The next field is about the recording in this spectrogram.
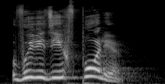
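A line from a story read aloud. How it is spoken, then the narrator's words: Shouting. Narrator (Russian): закричал Павел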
